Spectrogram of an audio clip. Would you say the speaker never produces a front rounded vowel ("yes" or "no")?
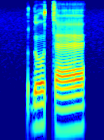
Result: yes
